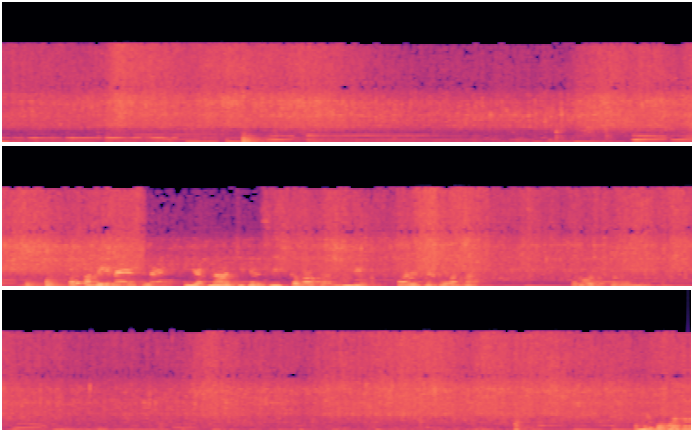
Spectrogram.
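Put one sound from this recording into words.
Butter sizzles and crackles in a hot pan.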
